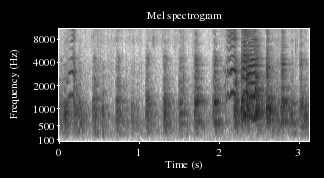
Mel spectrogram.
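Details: Chickens cluck in steady pulses roughly three per second, rising into a loud, harsh squawk toward the end.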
